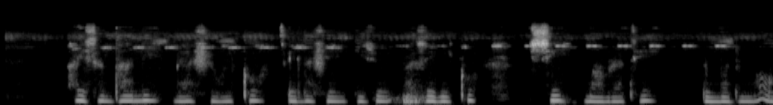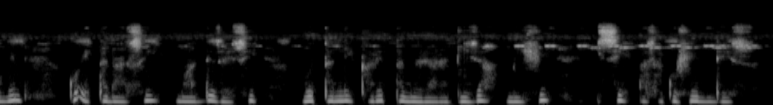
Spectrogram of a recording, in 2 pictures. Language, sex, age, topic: Gamo, female, 18-24, government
